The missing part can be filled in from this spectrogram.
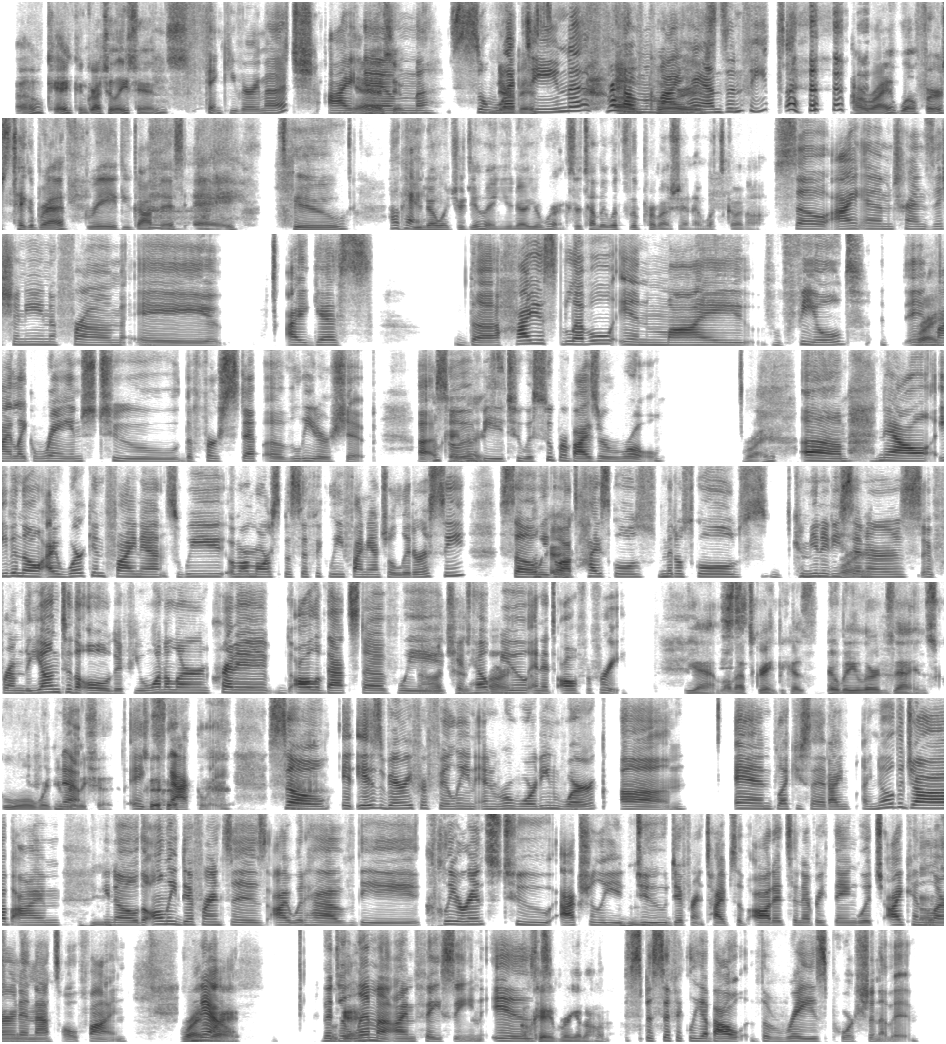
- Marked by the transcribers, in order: stressed: "sweating"; laughing while speaking: "from"; laugh; exhale; tsk; other background noise; tapping; chuckle
- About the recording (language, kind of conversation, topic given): English, advice, How can I ask for a raise effectively?
- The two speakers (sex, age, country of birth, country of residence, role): female, 35-39, United States, United States, user; male, 50-54, United States, United States, advisor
